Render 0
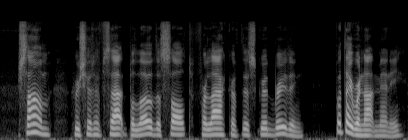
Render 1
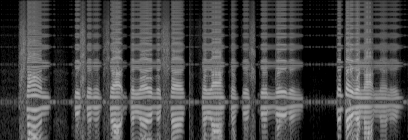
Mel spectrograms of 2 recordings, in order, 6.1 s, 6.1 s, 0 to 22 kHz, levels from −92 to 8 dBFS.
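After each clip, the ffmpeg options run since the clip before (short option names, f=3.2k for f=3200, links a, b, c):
-af "aeval=exprs='val(0)*sgn(sin(2*PI*1100*n/s))':c=same,volume=4dB"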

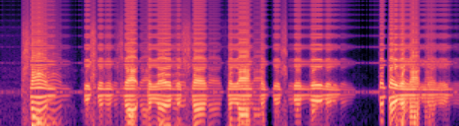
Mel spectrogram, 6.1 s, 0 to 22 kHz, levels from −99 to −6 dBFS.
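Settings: -af "aecho=1:1:196:0.158,volume=7.5dB"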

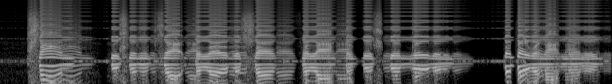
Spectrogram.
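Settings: -filter_complex "[0:a]acrossover=split=85|610[a][b][c];[a]acompressor=threshold=-42dB:ratio=4[d];[b]acompressor=threshold=-26dB:ratio=4[e];[c]acompressor=threshold=-22dB:ratio=4[f];[d][e][f]amix=inputs=3:normalize=0,volume=3dB"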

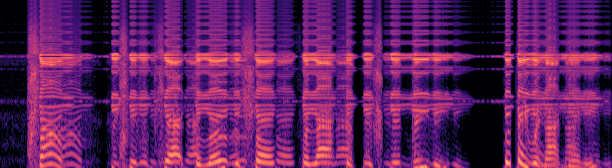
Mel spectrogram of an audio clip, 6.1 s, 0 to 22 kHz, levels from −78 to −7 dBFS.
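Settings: -af "afftfilt=real='real(if(lt(b,272),68*(eq(floor(b/68),0)*1+eq(floor(b/68),1)*2+eq(floor(b/68),2)*3+eq(floor(b/68),3)*0)+mod(b,68),b),0)':imag='imag(if(lt(b,272),68*(eq(floor(b/68),0)*1+eq(floor(b/68),1)*2+eq(floor(b/68),2)*3+eq(floor(b/68),3)*0)+mod(b,68),b),0)':win_size=2048:overlap=0.75"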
